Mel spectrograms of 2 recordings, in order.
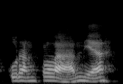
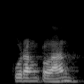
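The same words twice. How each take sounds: First: Ucapkan "kurang pelan ya" perlahan; lebih pelan. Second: Said in the usual way. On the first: Shown as a demonstration. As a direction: sedikit melambat, nada agak naik. (bicara lambat seperti memberi contoh)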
